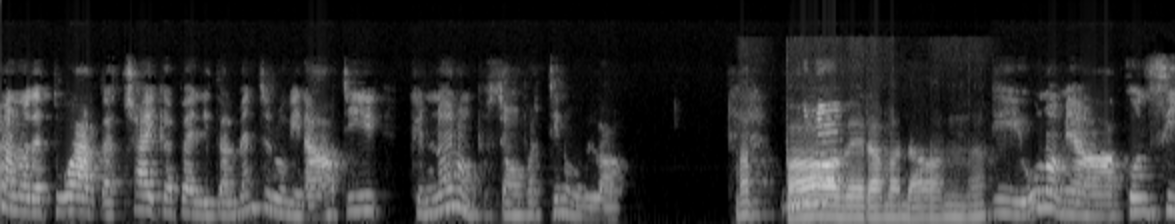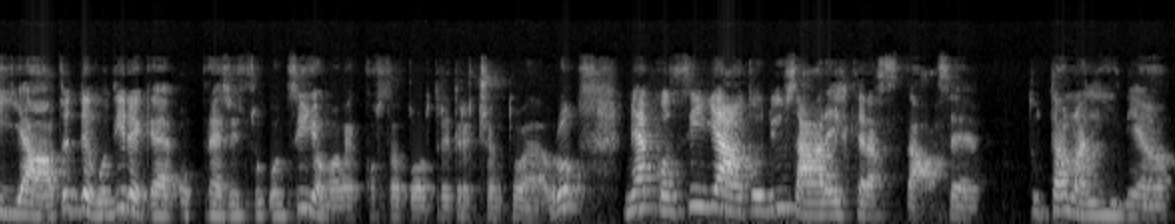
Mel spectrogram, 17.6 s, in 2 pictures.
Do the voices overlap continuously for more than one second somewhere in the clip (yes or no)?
no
